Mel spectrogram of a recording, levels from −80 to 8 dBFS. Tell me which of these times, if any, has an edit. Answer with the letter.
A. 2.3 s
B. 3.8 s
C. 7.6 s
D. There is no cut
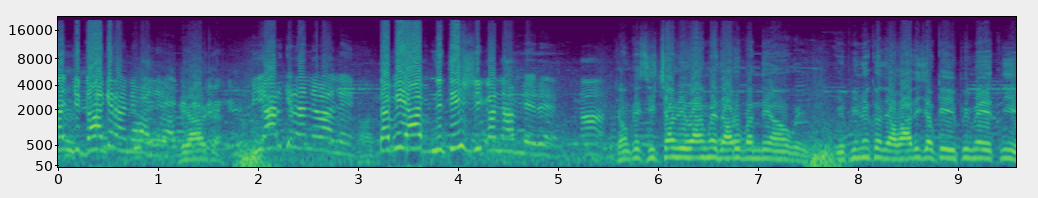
C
